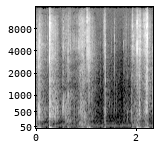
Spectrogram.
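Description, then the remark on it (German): Crinkling and tearing of a plastic-sealed Feel Food Italian Style instant meal cup, about the size of a coffee cup, being opened, a series of sharp, uneven rips and rustles over a couple of seconds, with no talking. “Äh, ich mache das jetzt mal auf und entgegen aller Tipps unseres Producers habe ich heißes Wasser mit hier hingebracht.”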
